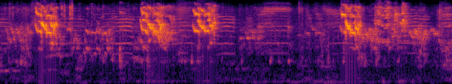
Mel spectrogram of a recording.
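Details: Playful baby budgerigars with a mirror let out three loud, harsh squawk bursts about a second apart over soft, continuous chatter.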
